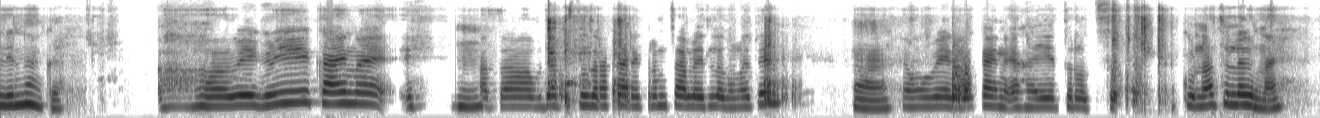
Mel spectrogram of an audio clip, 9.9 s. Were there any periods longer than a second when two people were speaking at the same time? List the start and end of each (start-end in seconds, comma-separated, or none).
none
